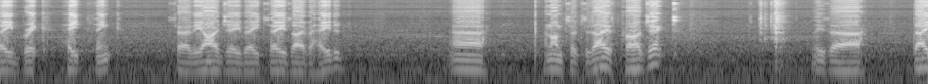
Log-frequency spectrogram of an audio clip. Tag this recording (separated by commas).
Speech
